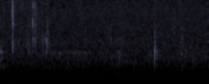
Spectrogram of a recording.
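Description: Near silence: room tone, with a few faint clicks.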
